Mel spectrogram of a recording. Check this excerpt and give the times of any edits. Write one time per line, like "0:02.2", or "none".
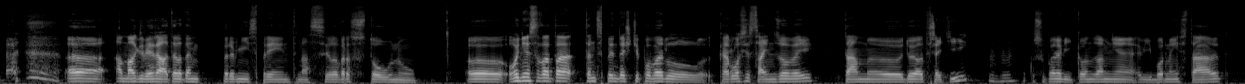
0:04.6
0:08.4
0:10.3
